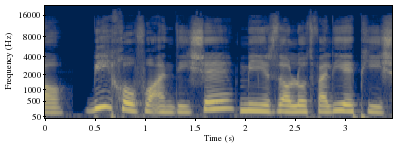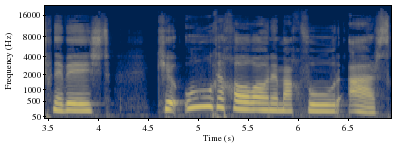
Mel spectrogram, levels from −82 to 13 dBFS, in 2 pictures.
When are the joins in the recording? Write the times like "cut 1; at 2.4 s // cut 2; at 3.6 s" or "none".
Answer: cut 1; at 2.0 s // cut 2; at 3.5 s // cut 3; at 5.2 s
